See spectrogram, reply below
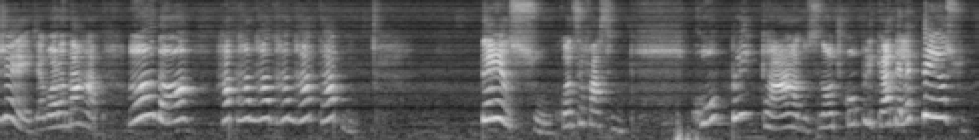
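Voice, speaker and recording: A woman teaching a sign language lesson online, demonstrating with lively, repeated examples. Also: high voice. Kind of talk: online lecture. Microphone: webcam.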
